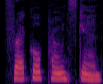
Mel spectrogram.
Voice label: "Freckle prone skin", English; freckles-in-english

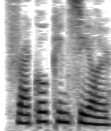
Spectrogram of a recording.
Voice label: "Freckle concealer", English; freckles-in-english

